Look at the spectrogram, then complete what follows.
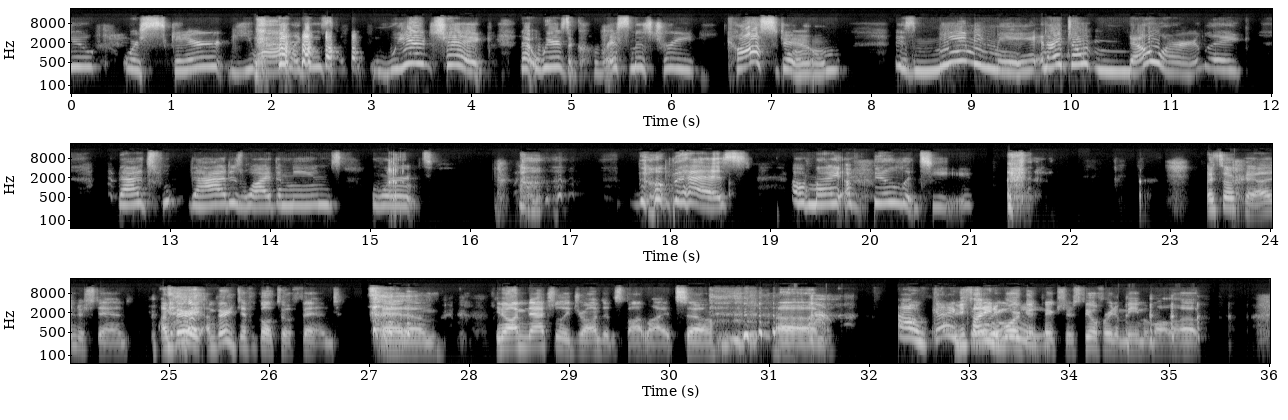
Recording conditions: drop-outs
